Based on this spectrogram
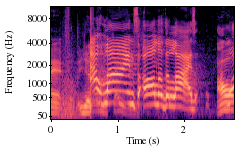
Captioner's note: none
